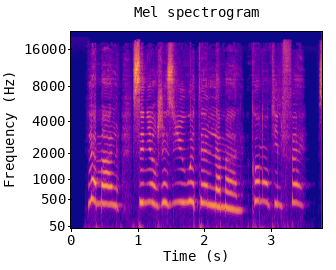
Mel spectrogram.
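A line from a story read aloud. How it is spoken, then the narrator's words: Exclaiming. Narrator (French): s'exclama Prudence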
